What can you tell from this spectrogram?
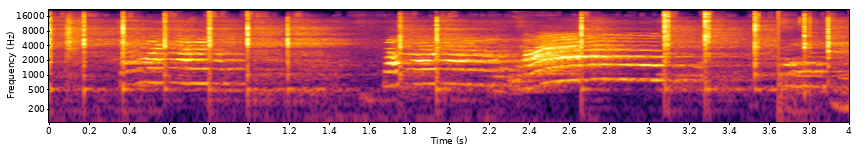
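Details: Rescue cat at a shelter caring for a stray colony, a mother of kittens being lured downstairs to her food: a run of harmonic meows, one long rising-then-falling meow near the middle, over repeated sharp tapping clicks and a voice.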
